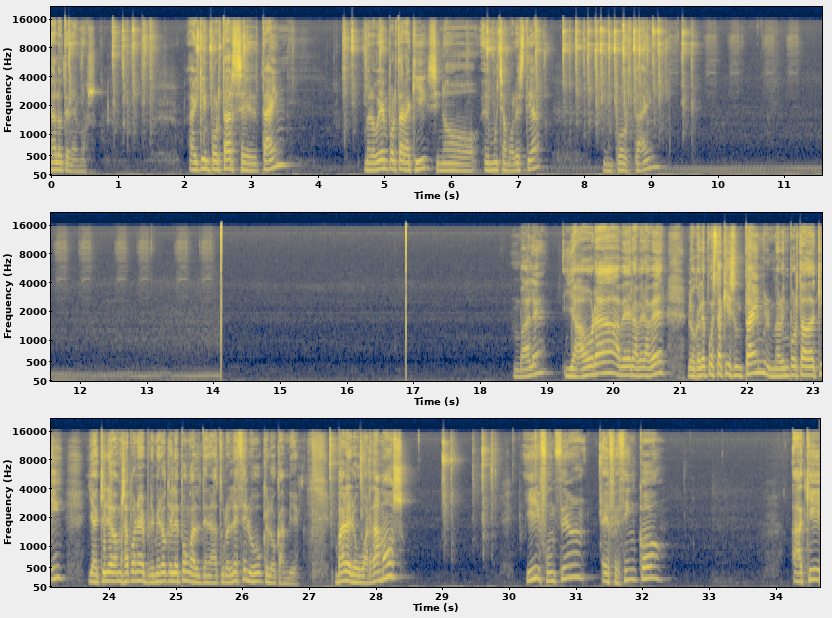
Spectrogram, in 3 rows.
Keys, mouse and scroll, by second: 0.2 Escape, 0.8-2.8 typing, 4.3-9.9 typing, 13.9 click, 16.6 click, 26.1 click, 26.8 click, 28.7-29.5 typing, 31.3 F5.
